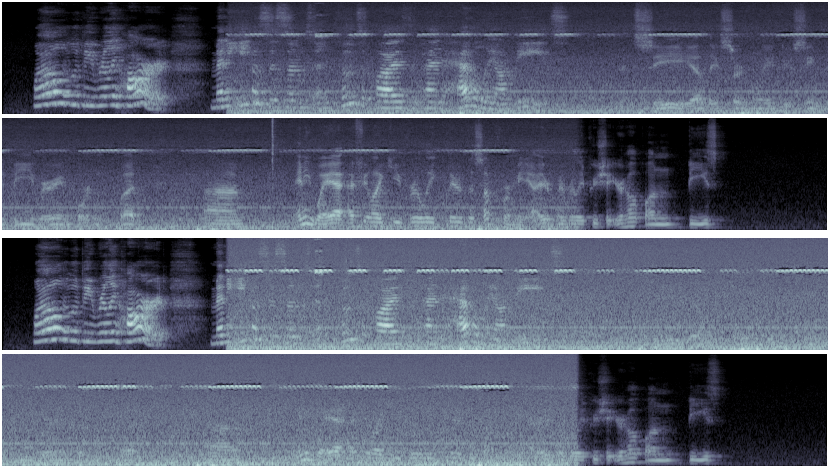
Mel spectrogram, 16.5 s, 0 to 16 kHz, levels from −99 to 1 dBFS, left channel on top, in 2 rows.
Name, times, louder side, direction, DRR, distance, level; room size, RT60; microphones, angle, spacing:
voice 1, 0.3-5.6, right 3 dB, 60° right, -1 dB, 3.5 m, -30 dB
sound 1, 2.2-14.0, right 12 dB, 85° right, 0.3 m, -25 dB
voice 2, 6.1-10.8 11.2-15.4, left 2 dB, 35° left, 9 dB, 0.9 m, -36 dB
15.0 x 5.1 x 3.0 m, 0.38 s
head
